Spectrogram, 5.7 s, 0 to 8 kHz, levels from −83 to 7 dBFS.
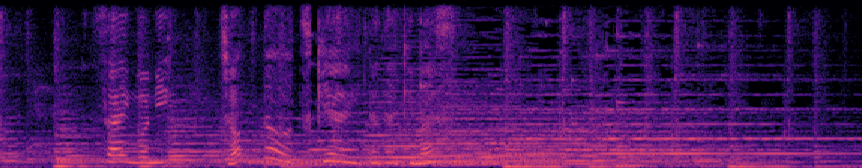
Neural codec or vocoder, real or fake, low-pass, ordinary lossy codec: none; real; none; none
